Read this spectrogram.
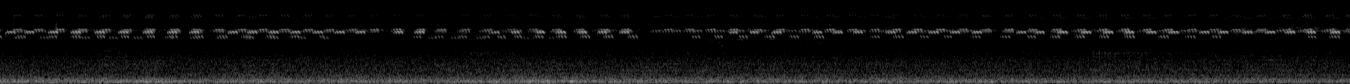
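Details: Several crickets chirp together in a blooming summer meadow, high thin trills repeated rapidly with short gaps around four and six seconds, layered over a quiet low rumble.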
